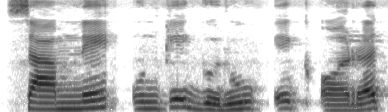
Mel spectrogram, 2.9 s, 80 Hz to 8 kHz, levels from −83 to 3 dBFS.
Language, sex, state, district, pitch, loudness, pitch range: Hindi, female, Maharashtra, Mumbai Suburban, 175 Hz, -17 LUFS, 160-185 Hz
